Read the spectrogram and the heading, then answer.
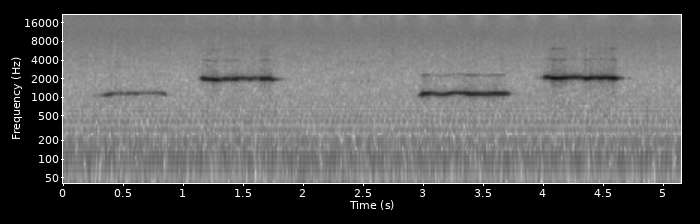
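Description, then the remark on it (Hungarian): A person whistles four clear, sustained notes that alternate between a lower and a higher pitch, with brief pauses between them, heard alone with no talking. “Ilyetében fütyült egyet.”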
